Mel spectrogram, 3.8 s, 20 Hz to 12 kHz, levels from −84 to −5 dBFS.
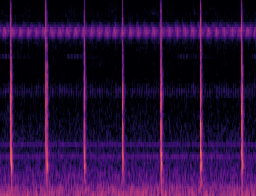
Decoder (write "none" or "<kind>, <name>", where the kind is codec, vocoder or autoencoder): none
